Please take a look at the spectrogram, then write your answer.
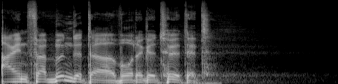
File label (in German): Announcer German Match Slain Ally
